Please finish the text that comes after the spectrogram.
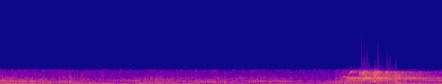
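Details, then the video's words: Hummingbird at a feeder on a quiet morning, recorded from three feet away on a phone and slowed down in slow motion. A loud burst of low, dense warbling notes comes near the end after a quieter stretch. "Song of the Hummingbird"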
